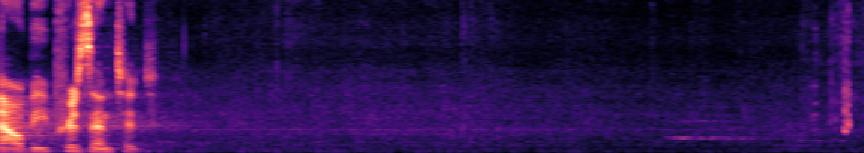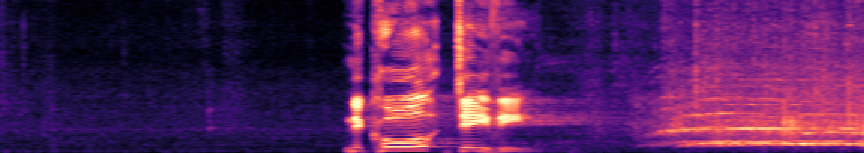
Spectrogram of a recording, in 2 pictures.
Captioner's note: applause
